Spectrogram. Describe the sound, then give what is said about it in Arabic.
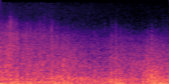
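Thunder from a lightning strike rolls as a continuous, dense low rumble, steady and fairly loud throughout, with no sharp crack standing out. “ما تقلقوش، ده صوت البرق، إحنا متعودين عليه هنا.”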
